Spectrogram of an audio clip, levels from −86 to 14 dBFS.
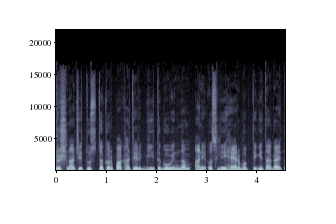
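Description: No technical faults can be heard in the speech. Nothing in the audio points to a problem anywhere in the recording or playback chain.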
